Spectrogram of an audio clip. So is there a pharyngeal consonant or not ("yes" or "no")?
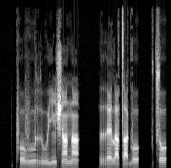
no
